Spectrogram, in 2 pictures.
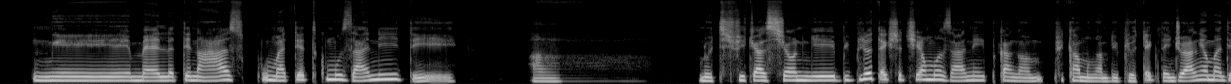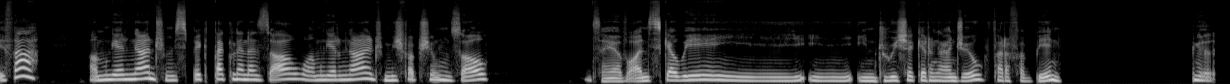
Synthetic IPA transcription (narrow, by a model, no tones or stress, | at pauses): ŋemɛlːət̪enazu̥kumat̪et̪i̥kʲimuzanid̪ḛ | not̪i̥fikasjõniŋebibliot̪eksaʈ͡ʂiamozanipi̥kaŋapikamaŋamibibliot̪ekd̪eiɳɖ͡ʐoaŋamand̪efa | amiŋeɾiŋaɳɖ͡ʐumispekt̪aklanəzawamiŋeɾiŋaɳɖ͡ʐumiʃi̥fapi̥ʃeŋunizaw | z̥ajavo̰a̰nisi̥kʲawe | iɳɖ͡ʐuiʃakeɾiŋaɳɖ͡ʐewfaɾafabeni̥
